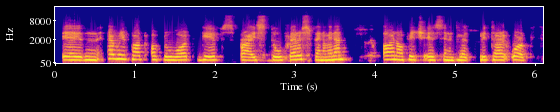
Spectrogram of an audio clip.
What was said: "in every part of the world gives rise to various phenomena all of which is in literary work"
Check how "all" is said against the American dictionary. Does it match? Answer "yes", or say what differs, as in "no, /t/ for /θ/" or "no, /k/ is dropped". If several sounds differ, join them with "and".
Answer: no, /n/ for /l/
